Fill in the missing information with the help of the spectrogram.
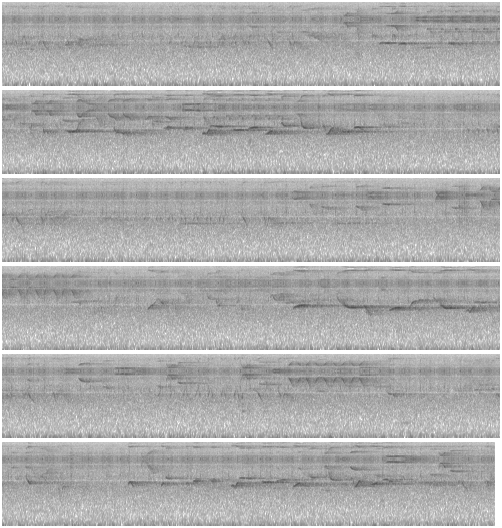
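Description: Small birds singing in short, repeated chirping phrases, scattered through the whole stretch, over a steady low hiss of background noise from the trail camera's microphone.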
